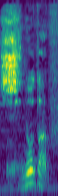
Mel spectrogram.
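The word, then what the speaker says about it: 信太: はあ、信じるに太いっていう字で篠田って読ませるんです。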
